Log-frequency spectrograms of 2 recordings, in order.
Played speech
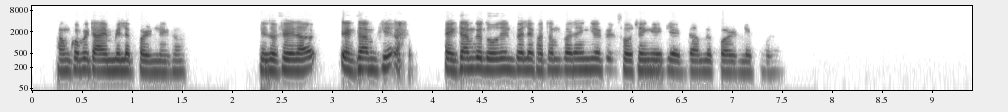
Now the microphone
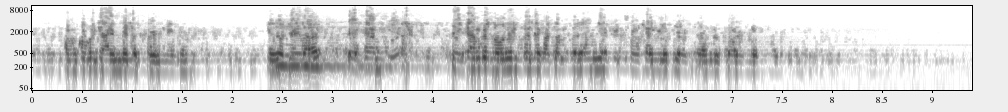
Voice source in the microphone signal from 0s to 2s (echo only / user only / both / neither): echo only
